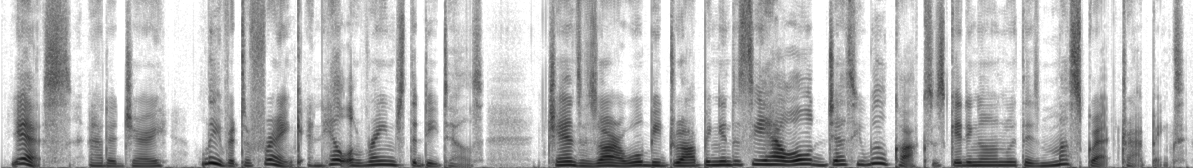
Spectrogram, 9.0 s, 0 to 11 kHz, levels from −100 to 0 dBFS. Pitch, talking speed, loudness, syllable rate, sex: 210 Hz, 210 wpm, -18 LUFS, 5.8 syllables/s, female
